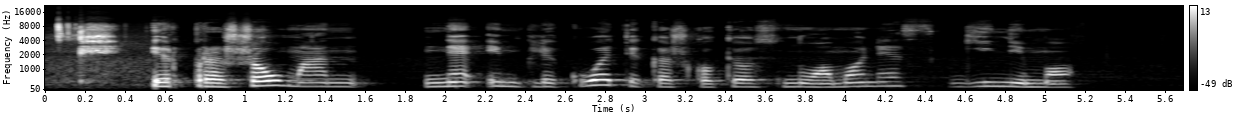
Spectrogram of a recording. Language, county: Lithuanian, Panevėžys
